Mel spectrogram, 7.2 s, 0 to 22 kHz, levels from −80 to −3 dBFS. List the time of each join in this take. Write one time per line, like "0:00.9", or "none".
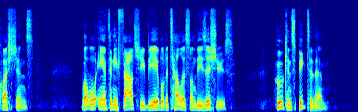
none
